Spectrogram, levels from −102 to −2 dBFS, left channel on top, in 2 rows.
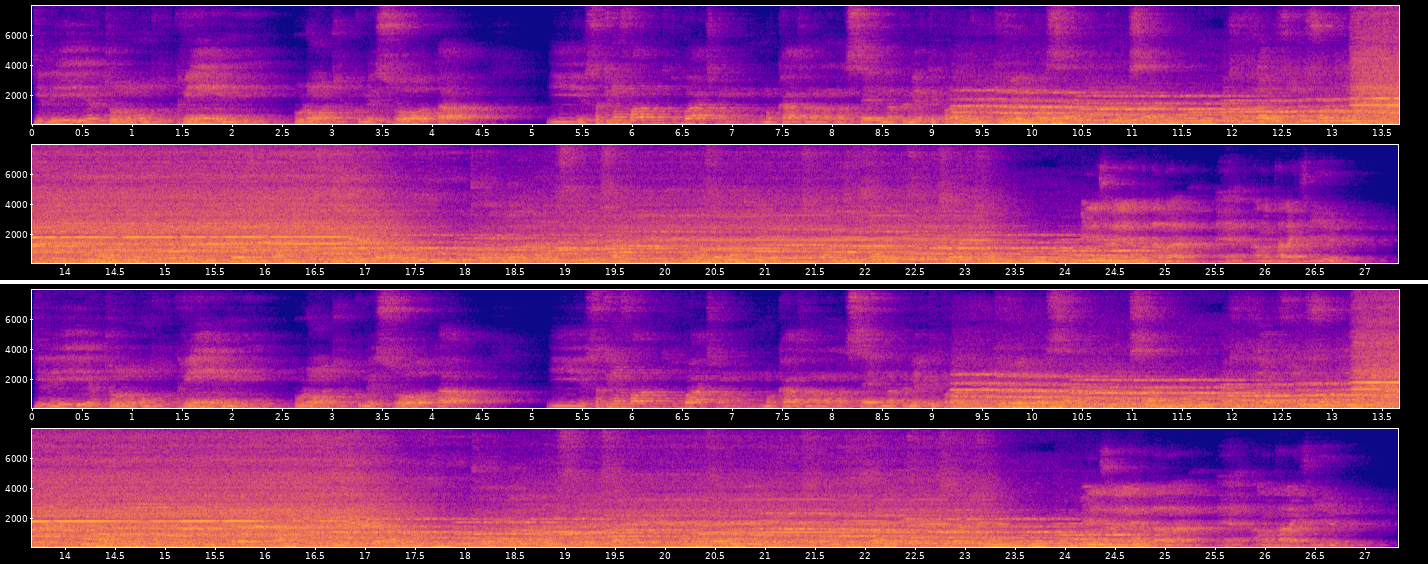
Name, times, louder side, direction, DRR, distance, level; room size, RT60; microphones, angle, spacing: voice 1, 0.0-2.4 2.6-4.4 5.1-11.3 11.9-13.4 14.2-17.5 18.1-19.7 20.3-23.4, left 1 dB, 10° left, -6 dB, 0.4 m, -33 dB
sound 1, 9.2-24.8, right 1 dB, 80° right, 0.6 m, -26 dB
sound 2, 13.2-23.2, equal, 80° left, 1.5 m, -28 dB
voice 2, 20.9-21.4 24.1-26.7, left 1 dB, 45° left, -3 dB, 0.8 m, -33 dB
5.1 x 3.6 x 2.7 m, 1.4 s
head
